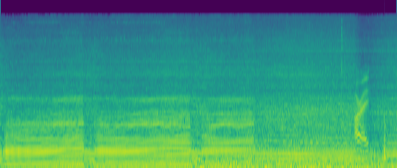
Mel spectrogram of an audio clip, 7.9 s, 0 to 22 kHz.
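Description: A Kawasaki KLX250 motorcycle engine revs on the road, climbing in pitch through each gear and dropping at every shift, close and loud throughout, with someone talking over it.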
